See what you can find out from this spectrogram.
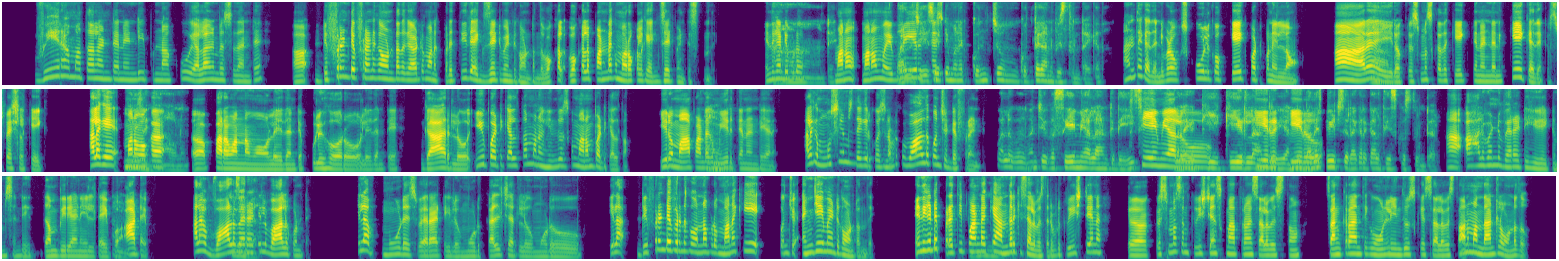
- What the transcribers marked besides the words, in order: in English: "డిఫరెంట్, డిఫరెంట్‌గా"; in English: "ఎక్సైట్మెంట్‌గా"; in English: "ఏవ్రీ ఇయర్"; in English: "స్కూల్‌కి"; in English: "కేక్"; in English: "కేక్"; in English: "కేక్"; in English: "స్పెషల్ కేక్"; in English: "డిఫరెంట్"; in English: "స్వీట్స్"; in English: "వెరైటీ ఐటెమ్స్"; in English: "టైపు"; in English: "టైప్"; in English: "డిఫరెంట్, డిఫరెంట్‌గా"; in English: "ఎంజాయిమెంట్‌గా"; in English: "ఓన్లీ"
- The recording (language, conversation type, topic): Telugu, podcast, పండుగల సమయంలో ఇంటి ఏర్పాట్లు మీరు ఎలా ప్రణాళిక చేసుకుంటారు?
